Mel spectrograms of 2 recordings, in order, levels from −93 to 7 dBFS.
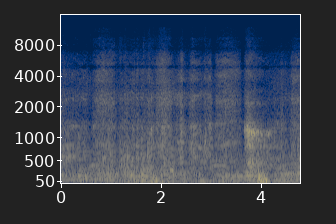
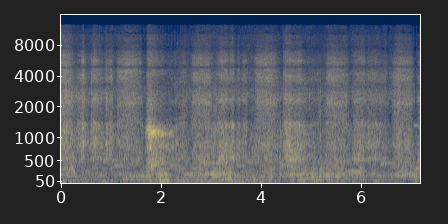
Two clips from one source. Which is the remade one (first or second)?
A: first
